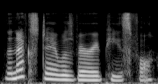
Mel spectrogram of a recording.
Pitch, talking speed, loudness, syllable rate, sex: 230 Hz, 225 wpm, -15 LUFS, 5.9 syllables/s, female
